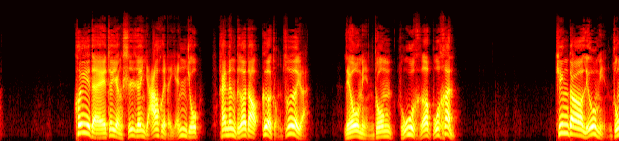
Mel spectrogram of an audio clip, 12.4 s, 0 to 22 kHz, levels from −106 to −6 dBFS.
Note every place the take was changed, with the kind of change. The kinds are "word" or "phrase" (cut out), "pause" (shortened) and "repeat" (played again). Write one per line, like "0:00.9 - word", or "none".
none

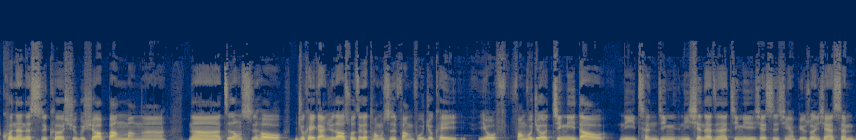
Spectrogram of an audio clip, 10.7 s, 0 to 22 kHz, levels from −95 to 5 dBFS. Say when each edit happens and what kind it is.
0:03.6 - pause

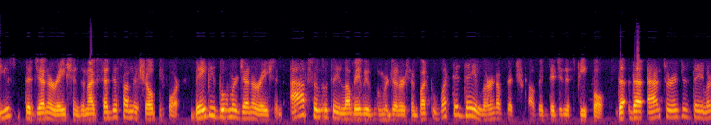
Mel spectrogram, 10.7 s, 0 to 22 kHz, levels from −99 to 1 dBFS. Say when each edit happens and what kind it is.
0:02.8 - pause
0:05.3 - word
0:07.8 - word
0:09.2 - pause

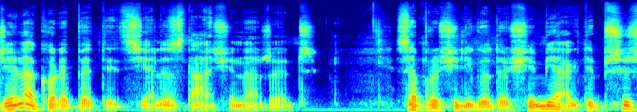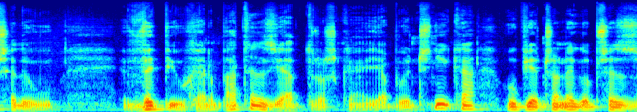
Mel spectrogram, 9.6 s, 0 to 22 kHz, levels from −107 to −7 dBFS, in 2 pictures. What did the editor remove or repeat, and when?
0:02.9 - pause

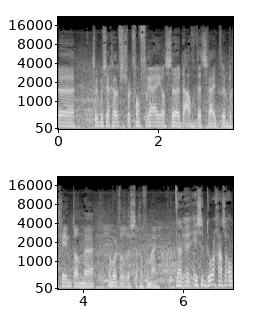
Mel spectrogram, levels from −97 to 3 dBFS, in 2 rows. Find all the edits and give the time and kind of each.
0:01.3 - word
0:06.0 - word

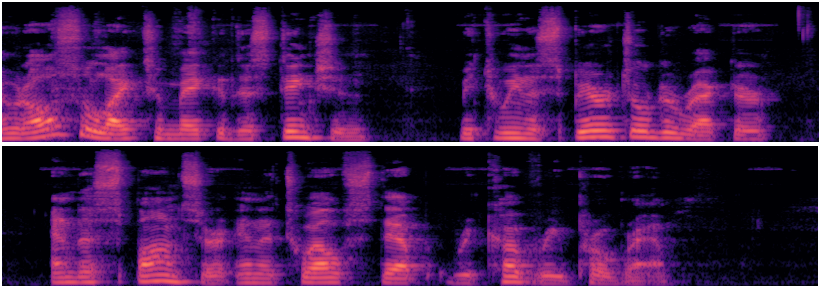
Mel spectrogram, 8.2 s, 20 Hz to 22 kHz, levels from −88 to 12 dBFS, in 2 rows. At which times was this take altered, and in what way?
none

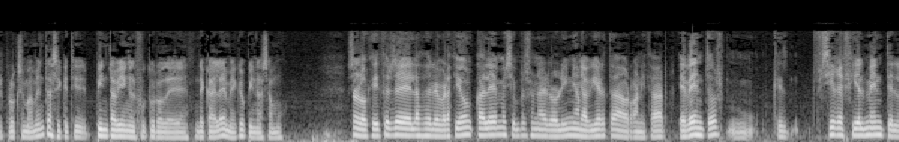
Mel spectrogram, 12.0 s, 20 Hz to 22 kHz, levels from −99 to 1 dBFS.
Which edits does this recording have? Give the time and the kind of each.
0:04.7 - word
0:07.7 - word
0:09.0 - pause

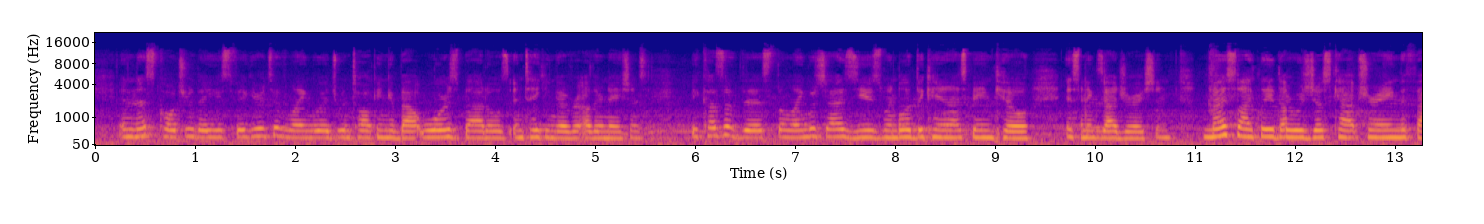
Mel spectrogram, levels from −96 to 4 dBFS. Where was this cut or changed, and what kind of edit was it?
0:08.0 - phrase
0:09.9 - word
0:11.9 - word

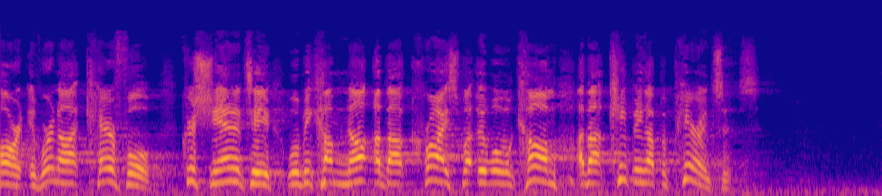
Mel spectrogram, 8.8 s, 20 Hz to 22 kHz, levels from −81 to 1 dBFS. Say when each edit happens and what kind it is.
none

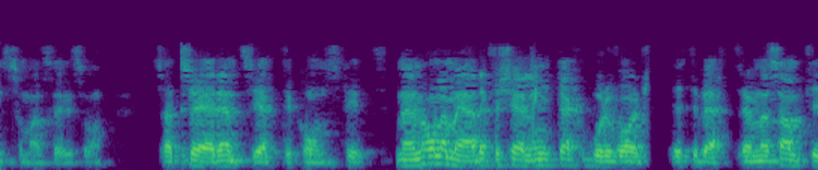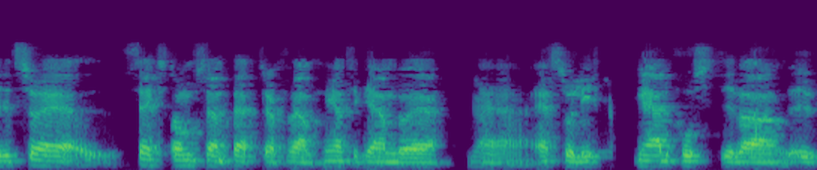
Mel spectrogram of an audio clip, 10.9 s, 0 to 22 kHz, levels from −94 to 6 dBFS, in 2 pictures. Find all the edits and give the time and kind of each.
0:01.2 - word
0:02.8 - phrase
0:04.3 - word
0:08.5 - pause

